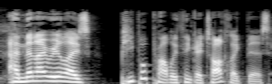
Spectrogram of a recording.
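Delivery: normal talking voice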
